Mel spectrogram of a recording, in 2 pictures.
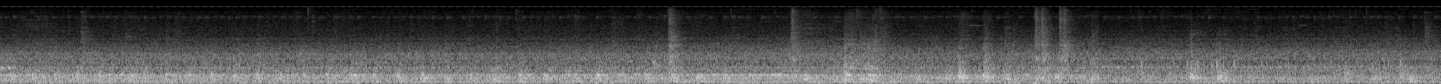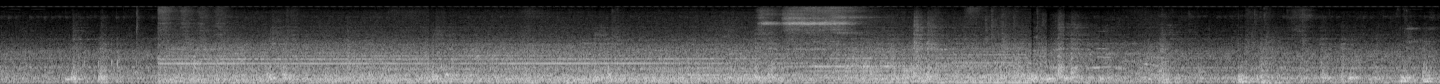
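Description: JR Hachiko Line electric train heard from inside the car while running: steady running noise with irregular clicks of the wheels over rail joints and points. About halfway through it abruptly gets louder and a steady whine joins in.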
